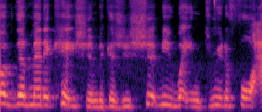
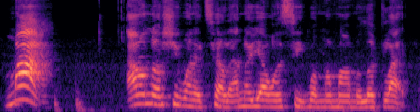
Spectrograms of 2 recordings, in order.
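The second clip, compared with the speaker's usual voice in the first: ordinary delivery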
